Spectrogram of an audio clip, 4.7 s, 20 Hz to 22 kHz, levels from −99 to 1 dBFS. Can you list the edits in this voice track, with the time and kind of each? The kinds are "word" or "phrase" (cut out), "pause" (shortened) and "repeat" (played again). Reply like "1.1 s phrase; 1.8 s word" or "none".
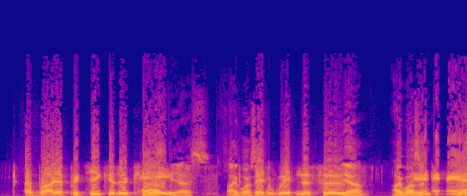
2.2 s pause; 2.7 s phrase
